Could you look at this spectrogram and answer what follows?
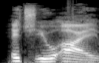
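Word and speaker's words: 会: as one character so the pinion is Hui which pronounce so H pronounce h and UI pronounce way with the four tone which goes from up to down it is with a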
